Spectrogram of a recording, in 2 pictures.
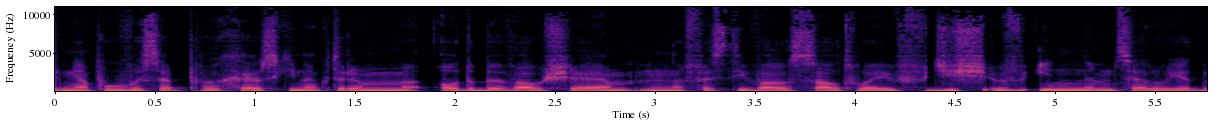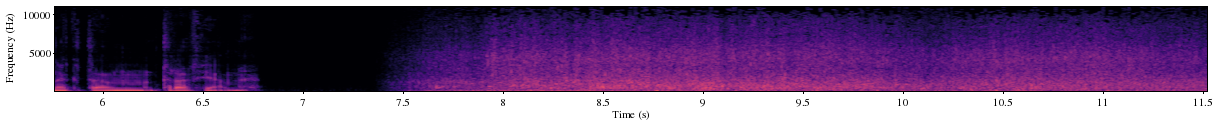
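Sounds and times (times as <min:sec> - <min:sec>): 
speech: 0:00.0 - 0:07.8
sea waves washing onto a beach on the Hel Peninsula: 0:07.4 - 0:11.5
wind: 0:07.4 - 0:11.5.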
